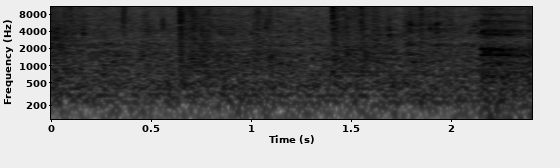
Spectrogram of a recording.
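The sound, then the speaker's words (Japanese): Persistent rain falling steadily outside a fast-food restaurant, a continuous soft hiss with a few faint drop-like ticks, no voices. “雨全然止まないんだけど。”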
